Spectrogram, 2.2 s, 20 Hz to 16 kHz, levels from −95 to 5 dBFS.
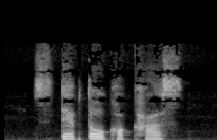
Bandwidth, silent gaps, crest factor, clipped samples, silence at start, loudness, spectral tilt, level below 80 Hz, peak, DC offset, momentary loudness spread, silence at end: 11 kHz; none; 16 dB; under 0.1%; 0.35 s; -20 LUFS; -3 dB/octave; -48 dBFS; -4 dBFS; under 0.1%; 14 LU; 0.4 s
